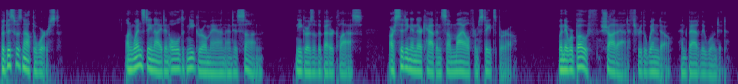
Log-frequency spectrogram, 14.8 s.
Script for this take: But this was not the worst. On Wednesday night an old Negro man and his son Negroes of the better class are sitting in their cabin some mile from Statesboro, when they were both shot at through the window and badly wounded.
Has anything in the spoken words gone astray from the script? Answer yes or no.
no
